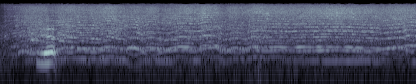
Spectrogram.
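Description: Small quadcopter-style micro drone's electric motors and propellers whining as it lifts off and flies, several motor tones wavering up and down in pitch with the throttle.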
